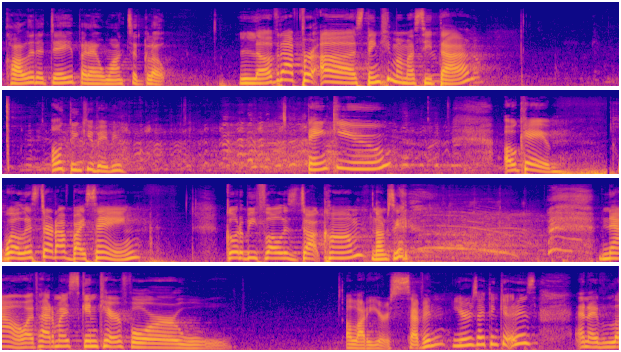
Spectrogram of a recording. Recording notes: In front of a live audience during the My Cultura Anniversary event at the iHeartRadio Theater.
